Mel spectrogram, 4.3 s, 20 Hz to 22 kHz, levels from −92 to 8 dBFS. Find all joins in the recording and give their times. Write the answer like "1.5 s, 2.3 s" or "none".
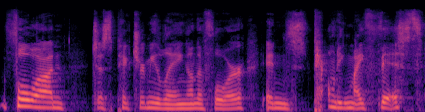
0.9 s, 3.1 s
